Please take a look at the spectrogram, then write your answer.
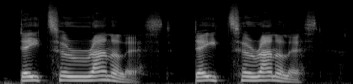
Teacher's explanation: when I say data analyst, I actually say data ranalist. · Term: linking R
